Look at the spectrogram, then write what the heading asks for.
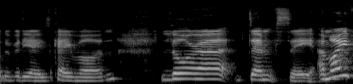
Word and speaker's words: Dempsey: fun time before the videos came on, Laura Dempsey. Am I pronouncing your surname right?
